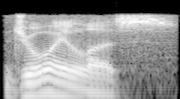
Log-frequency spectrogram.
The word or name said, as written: joyless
